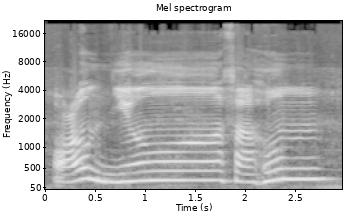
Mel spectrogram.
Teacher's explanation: यहाँ पे इख्फा का कायदा हो रहा है, क्योंकि नून तनवीन के बाद फ़ा हरूफ इख्फा में से आया हुआ है। तो हम नून तनवीन की आवाज़ को छुपा के और गुन्ने के साथ पढ़ेंगे, यानी कि उम्युन फ़हुम, ठीक है।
